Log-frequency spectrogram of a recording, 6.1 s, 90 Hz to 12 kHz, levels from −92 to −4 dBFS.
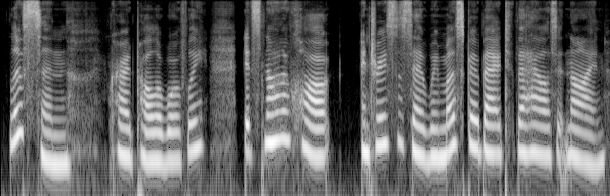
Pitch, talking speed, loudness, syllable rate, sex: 265 Hz, 185 wpm, -16 LUFS, 5.5 syllables/s, female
